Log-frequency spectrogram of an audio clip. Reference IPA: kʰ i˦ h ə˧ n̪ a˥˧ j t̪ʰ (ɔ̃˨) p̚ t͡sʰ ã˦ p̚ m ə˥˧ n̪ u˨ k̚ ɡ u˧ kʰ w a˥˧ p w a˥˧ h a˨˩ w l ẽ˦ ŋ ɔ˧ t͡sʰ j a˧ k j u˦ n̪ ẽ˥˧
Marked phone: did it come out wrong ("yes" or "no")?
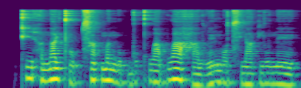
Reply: no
